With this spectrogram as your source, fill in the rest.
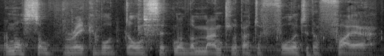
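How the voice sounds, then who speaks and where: A man playing a gruff, sardonic detective in an audio roleplay drama, drawling and murmuring through his pauses. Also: deep voice, little pitch movement, lightly acted. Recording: music behind the voice.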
